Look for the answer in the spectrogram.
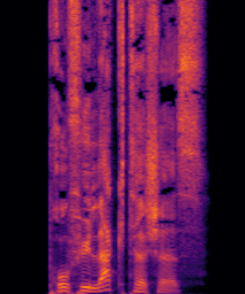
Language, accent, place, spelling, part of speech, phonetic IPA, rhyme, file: German, Germany, Berlin, prophylaktisches, adjective, [pʁofyˈlaktɪʃəs], -aktɪʃəs, De-prophylaktisches.ogg
- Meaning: strong/mixed nominative/accusative neuter singular of prophylaktisch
